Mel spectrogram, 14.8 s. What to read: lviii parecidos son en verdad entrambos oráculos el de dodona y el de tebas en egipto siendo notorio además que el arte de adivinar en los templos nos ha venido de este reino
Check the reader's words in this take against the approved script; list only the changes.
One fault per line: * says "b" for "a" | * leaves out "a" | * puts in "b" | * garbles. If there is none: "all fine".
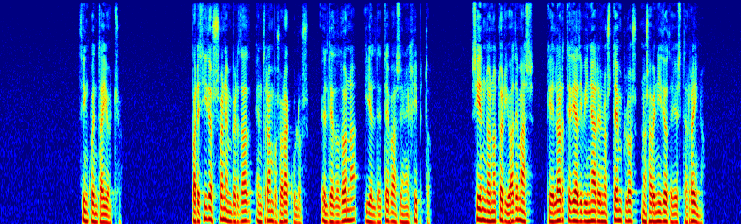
all fine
